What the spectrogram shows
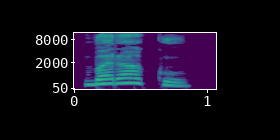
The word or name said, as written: ಭಾರಿಕ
